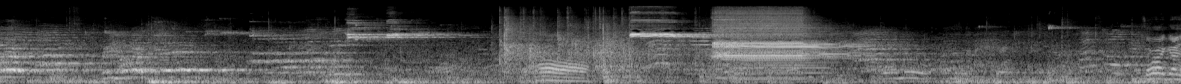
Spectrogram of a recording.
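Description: Young girls shout and call out across a large echoing hall.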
